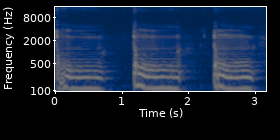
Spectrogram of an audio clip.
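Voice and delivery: low, ringing mock bell tones; slow low doom-laden dongs; imitating booming music. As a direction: hum the soundtrack's big dramatic hits. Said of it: "The music's really starting to surge".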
